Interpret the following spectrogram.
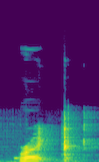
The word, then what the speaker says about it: break: i dài rồi này Break Break làm vỡ đánh vỡ đây là âm a e đây được phá phát âm là âm a a sẽ là phiên âm là E và i ngắn A Break tiếp repeat là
